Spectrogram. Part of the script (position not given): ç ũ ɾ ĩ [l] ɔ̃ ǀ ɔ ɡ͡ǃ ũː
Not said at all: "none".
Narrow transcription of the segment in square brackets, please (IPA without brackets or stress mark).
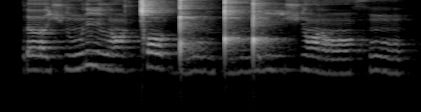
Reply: l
